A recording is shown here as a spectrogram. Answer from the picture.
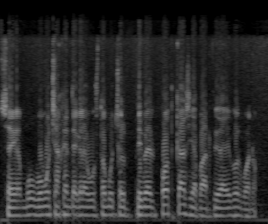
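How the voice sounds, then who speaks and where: A man's bright, sharp voice at medium pitch, very fast and monotone, with flat intonation. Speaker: podcaster. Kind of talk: casual chat.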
